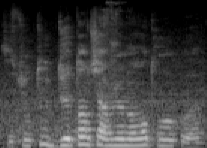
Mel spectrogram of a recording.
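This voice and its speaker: A man's voice: fairly high pitch, a little fast, darkish tone. A man co-commentating a game in casual chat, with a dry, teasing manner. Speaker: let's play co-commentator. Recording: distant mic, faint background noise.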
